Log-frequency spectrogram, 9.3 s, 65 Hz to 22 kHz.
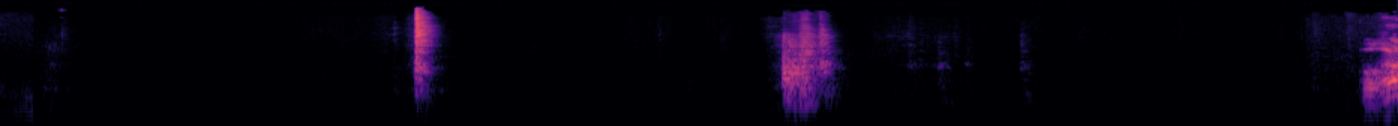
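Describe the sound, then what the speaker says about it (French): The front door of a Wittenborg 9100 coffee vending machine opening, then its waste bin and drip tray pulled out: a few separate close plastic clunks and sliding knocks spaced by quiet pauses. "Ouvrir la porte, puis retirer la poubelle et le bac de récupération des liquides."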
